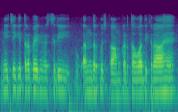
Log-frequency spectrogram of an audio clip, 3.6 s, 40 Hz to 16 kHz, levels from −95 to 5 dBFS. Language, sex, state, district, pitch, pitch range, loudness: Hindi, male, Uttar Pradesh, Shamli, 120 Hz, 120-125 Hz, -20 LUFS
